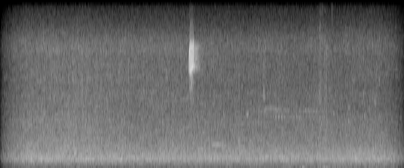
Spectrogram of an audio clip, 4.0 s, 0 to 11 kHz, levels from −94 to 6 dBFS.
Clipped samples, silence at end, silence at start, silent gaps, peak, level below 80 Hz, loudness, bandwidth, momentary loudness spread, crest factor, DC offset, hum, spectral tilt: under 0.1%; 0 s; 0 s; none; -2 dBFS; -54 dBFS; -22 LUFS; 11 kHz; 14 LU; 22 dB; under 0.1%; none; 0.5 dB/octave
